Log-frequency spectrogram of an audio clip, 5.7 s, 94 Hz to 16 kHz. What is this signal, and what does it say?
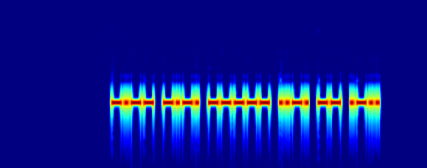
Morse code, heard as a keyed tone, about 28 wpm, 700 Hz. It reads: YC0FML
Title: DXCC-100 Call Signs - 6 Characters - 28wpm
